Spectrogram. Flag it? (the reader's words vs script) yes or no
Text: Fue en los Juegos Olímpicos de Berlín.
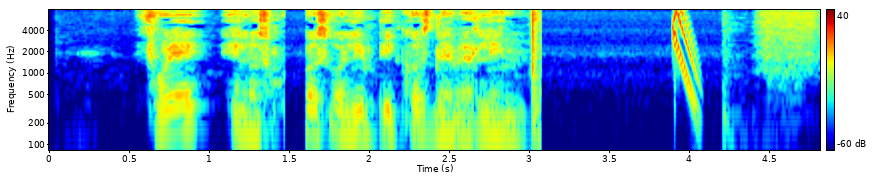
no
